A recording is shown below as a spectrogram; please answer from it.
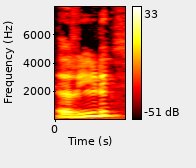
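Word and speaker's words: read: समझाया हुआ है की पेस्ट टेंस में भी रीड को रेड रीड लिखा जाता है साइंस स्पेलिंग के साथ बट डी प्रनंसीएशन इस रेड प्रोनाउंस है प्रीपोजिशंस है जो की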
